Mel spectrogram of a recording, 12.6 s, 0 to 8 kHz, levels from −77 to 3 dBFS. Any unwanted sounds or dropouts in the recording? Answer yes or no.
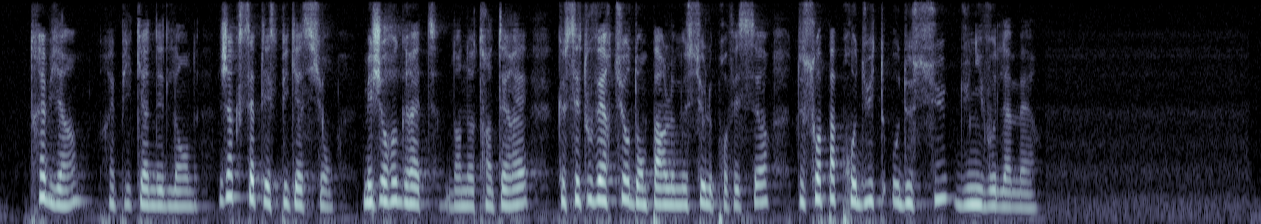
no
